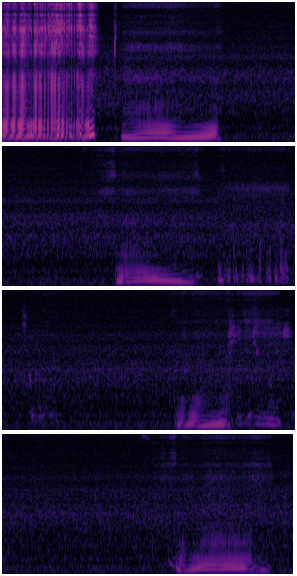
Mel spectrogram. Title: Bear snoring 😂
